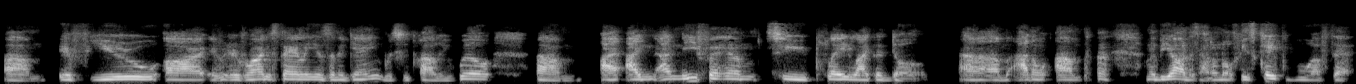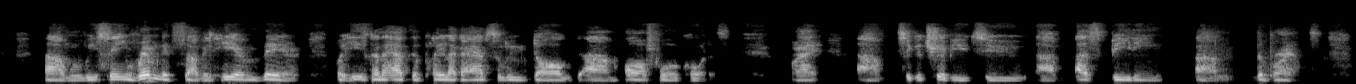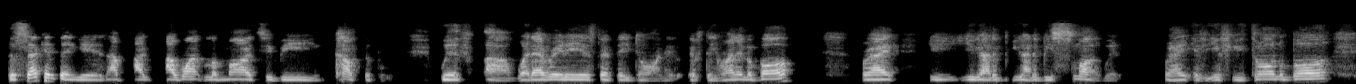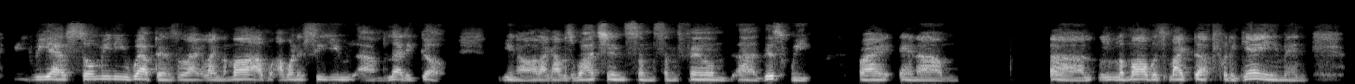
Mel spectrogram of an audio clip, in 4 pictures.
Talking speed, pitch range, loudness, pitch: 180 wpm, 105-115 Hz, -19 LUFS, 110 Hz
